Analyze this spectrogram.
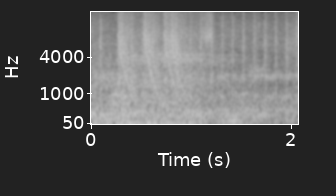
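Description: Explosions boom in a video game battle.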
